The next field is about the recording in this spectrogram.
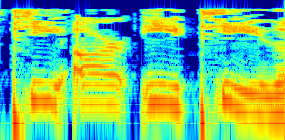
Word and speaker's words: PrEP: Yeah, just as you would discuss consent, condoms, PREP, those that apparently stands for something, PrEP.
